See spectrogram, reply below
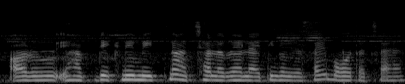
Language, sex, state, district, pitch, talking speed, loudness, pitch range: Hindi, female, Bihar, Sitamarhi, 195 Hz, 220 wpm, -35 LUFS, 185-205 Hz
